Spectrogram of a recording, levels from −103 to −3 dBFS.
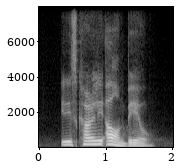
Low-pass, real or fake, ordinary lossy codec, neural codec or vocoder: none; fake; none; codec, 16 kHz, 0.8 kbps, ZipCodec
